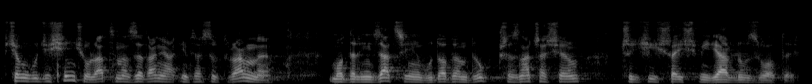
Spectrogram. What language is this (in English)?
Polish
